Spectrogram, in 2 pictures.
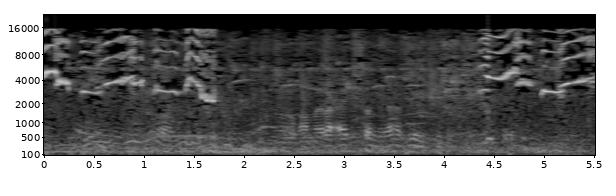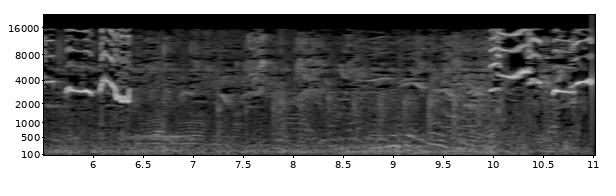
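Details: Oriental magpie-robin from Pemalang, singing in loud bursts of varied high whistles, slurred rising and falling phrases and rapid chatters, with quieter pauses between outbursts.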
